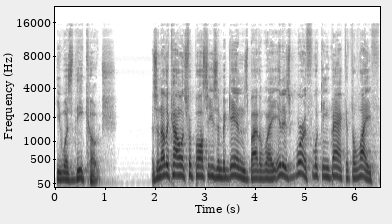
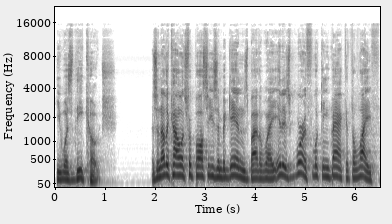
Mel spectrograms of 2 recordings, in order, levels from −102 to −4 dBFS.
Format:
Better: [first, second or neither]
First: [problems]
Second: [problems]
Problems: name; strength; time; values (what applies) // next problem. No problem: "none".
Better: neither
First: none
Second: none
